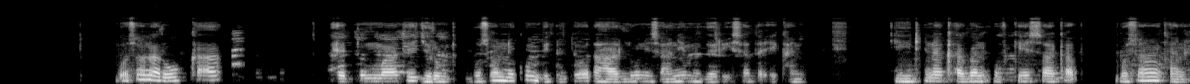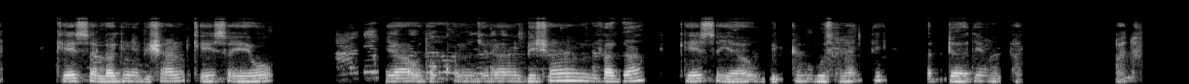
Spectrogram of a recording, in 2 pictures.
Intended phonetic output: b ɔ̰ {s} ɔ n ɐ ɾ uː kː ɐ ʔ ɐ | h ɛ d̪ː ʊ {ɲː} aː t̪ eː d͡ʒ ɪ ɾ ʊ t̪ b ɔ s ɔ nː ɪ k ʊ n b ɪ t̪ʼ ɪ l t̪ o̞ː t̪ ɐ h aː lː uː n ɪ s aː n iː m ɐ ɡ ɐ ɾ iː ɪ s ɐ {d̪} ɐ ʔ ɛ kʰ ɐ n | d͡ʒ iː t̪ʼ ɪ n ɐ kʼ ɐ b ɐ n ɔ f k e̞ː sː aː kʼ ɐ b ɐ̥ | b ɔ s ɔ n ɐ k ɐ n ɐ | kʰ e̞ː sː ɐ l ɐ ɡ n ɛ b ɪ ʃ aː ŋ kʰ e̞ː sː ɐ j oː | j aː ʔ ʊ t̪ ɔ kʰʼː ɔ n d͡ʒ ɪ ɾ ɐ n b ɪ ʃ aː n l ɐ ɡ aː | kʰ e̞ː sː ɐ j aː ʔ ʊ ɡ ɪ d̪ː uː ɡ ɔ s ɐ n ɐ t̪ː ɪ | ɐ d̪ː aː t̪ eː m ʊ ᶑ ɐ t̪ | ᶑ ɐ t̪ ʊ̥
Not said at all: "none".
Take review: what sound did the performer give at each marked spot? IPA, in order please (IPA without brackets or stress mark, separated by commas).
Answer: s, mː, t̪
